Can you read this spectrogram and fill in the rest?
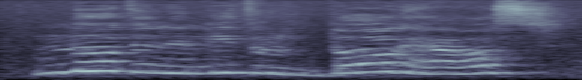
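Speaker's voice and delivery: high, loud, drawn-out kitten voice; shocked exclamation. A narrator's reading. Skipito hears where the Bobolito was, high shocked exclamation. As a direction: squeal it slowly in dismay. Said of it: "exclaimed Skipito".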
